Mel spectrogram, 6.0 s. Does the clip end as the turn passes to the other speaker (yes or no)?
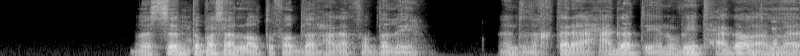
yes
